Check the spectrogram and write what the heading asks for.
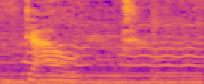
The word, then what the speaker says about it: doubt: Bukannya dop, dap, dep, dup, tetapi doubt. Tak payah B tu.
